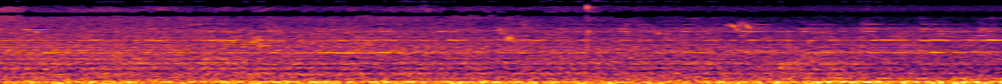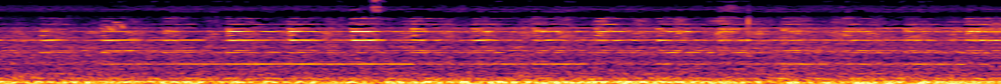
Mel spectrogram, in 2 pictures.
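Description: Diesel locomotive's low engine rumble, growing slowly louder as it approaches.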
